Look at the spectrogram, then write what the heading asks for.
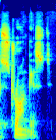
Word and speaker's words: strongest: er or with est, we're going to pronounce the g sound, the hard g. So it's younger, with a g sound. Stronger, the youngest, again with the g sound. The strongest, gist, the strongest.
